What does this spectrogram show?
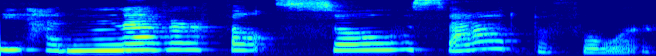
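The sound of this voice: A woman's voice, high in pitch, has a bright, sharp tone.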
